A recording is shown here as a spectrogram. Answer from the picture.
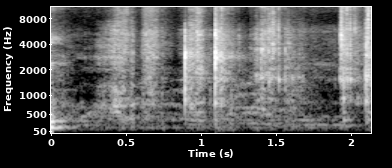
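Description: Scissors cutting through a thin plastic soda bottle, a few scattered snips and crackles of the plastic.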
